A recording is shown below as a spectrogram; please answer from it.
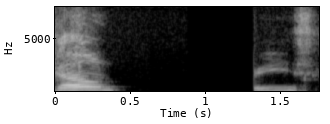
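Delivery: mock-unconfident, hesitant, unsure delivery. Teasing the listener about how they said it, mimicking an unsure delivery. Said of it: "your lack of confidence when you said it".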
